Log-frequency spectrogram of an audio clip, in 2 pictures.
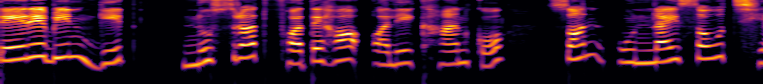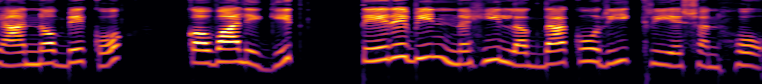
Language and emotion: Nepali, neutral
